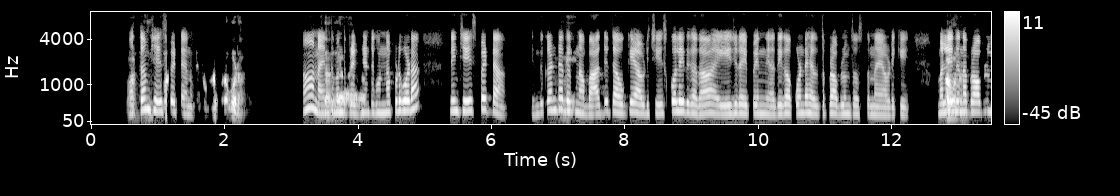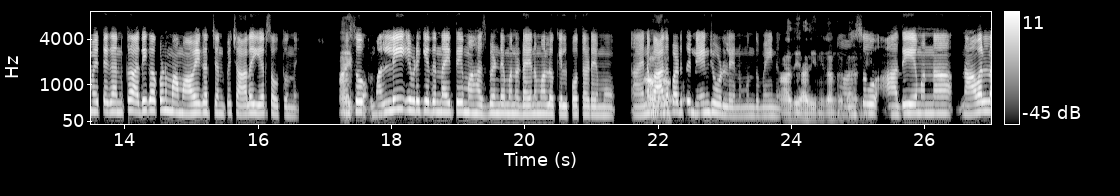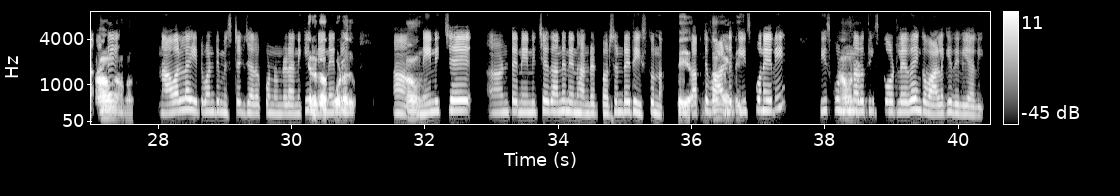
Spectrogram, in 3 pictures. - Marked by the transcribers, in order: in English: "నైన్త్ మంత్"; in English: "నైన్త్ మంత్ ప్రెగ్నెంట్‌గా"; in English: "ఏజ్డ్"; in English: "హెల్త్ ప్రాబ్లమ్స్"; in English: "ఇయర్స్"; in English: "సో"; in English: "హస్బెండ్"; in English: "మెయిన్"; in English: "సో"; in English: "మిస్టేక్"; in English: "హండ్రెడ్ పర్సెంట్"
- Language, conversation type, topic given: Telugu, podcast, పెద్దవారిని సంరక్షించేటపుడు మీ దినచర్య ఎలా ఉంటుంది?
